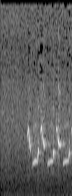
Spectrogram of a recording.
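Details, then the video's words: European goldfinch, Cádiz song style, on a song tape: about a second of quick twittering high notes in repeated rising and falling pairs over faint background hiss. "CANTO DE JILGUERO CADIZ شريط لغة الحسون الإسباني قادس"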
